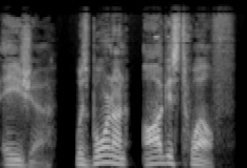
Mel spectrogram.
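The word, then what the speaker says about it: Eja: Their son, Asia, pronounced Asia, was born on August 12, 2001.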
